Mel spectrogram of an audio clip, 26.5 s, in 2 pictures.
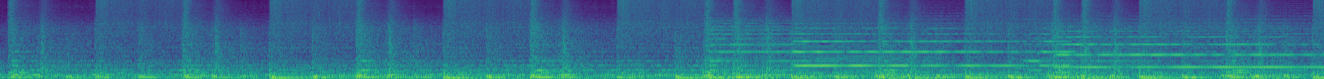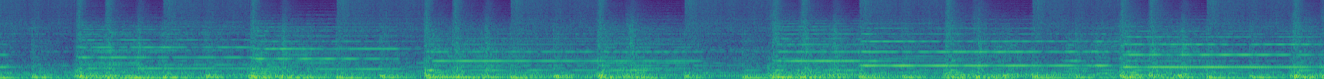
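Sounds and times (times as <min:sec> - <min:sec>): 
music loop: 0:00.2 - 0:26.4.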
